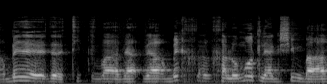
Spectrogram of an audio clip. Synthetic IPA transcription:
ʁbet̪ikvaveveaʁbeχalomo̞t̪lehaɡʃimbaaʁ

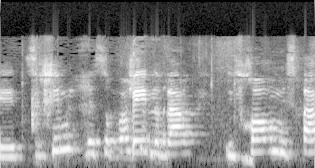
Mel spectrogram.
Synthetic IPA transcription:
t͡sʁiχimbesopoʃd̪avaʁ | livχoʁmispa

